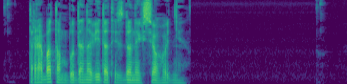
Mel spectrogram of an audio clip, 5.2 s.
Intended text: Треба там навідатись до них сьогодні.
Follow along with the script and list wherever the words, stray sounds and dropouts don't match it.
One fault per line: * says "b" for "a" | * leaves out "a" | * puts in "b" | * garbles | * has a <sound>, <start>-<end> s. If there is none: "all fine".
* puts in "буде"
